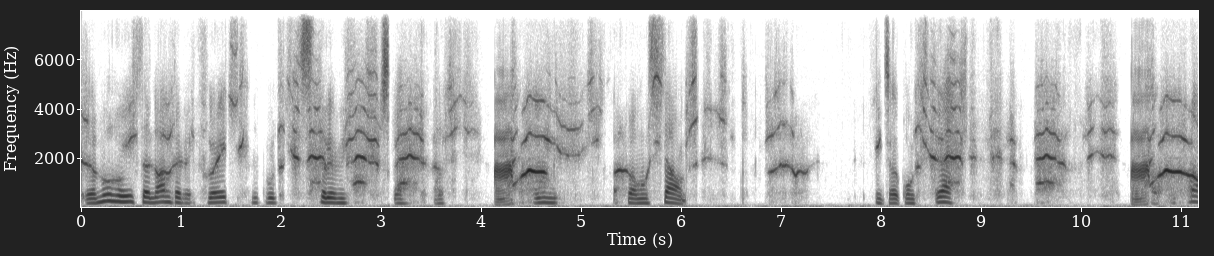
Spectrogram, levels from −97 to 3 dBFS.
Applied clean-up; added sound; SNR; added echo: neural diffusion model UNIVERSE++.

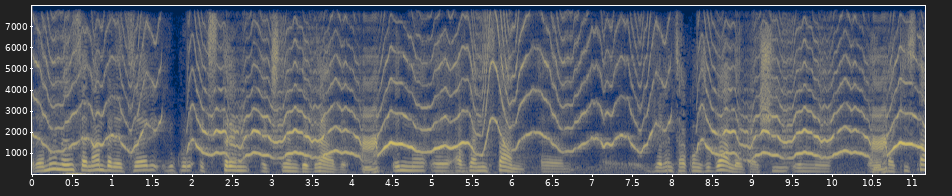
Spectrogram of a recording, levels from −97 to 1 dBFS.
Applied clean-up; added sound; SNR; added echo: none; Screech; -5 dB; none.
